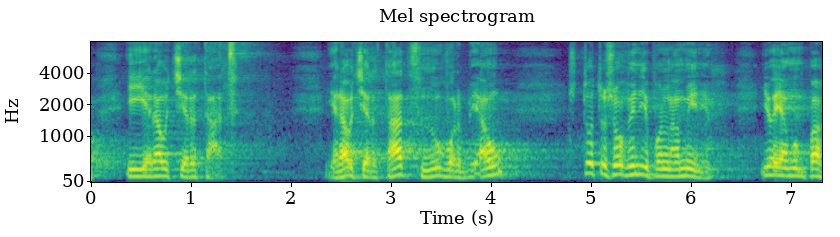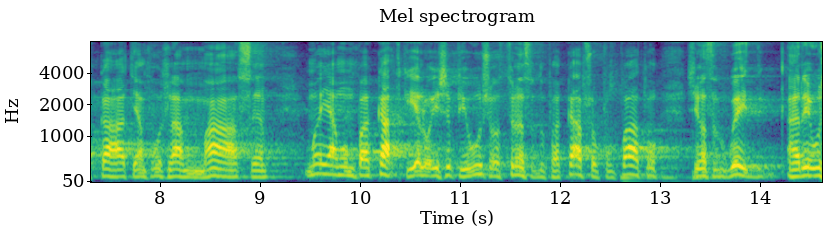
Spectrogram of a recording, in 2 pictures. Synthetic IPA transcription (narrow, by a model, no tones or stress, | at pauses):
ijeɾawt͡ʃert̪a̰t̪ | jḛɾawt͡ʃert̪at̪nuvorbjaw | ʃi̥t̪ot̪uʃowvenipɨnlaminejejamɨmpəkat̪ja̰mpuslamasəməjamɨmpəkat̪kəjeloiʃɨpiuʃost̪ɾɨnsod̪upəkapʃopupat̪o | ʃijosəɡejaɾeu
